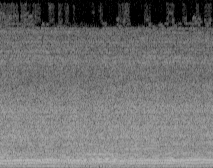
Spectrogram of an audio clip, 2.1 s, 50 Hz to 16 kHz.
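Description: A Mercedes Formula 1 car in the racing game F1 2015 holds a steady high engine whine at sustained revs, a constant tonal drone with no break, moderately loud and heard alone.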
